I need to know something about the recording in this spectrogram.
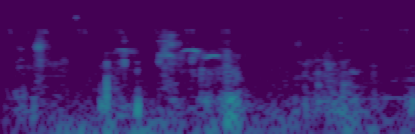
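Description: Near silence: faint outdoor background with a few soft, scattered sounds in the first second.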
